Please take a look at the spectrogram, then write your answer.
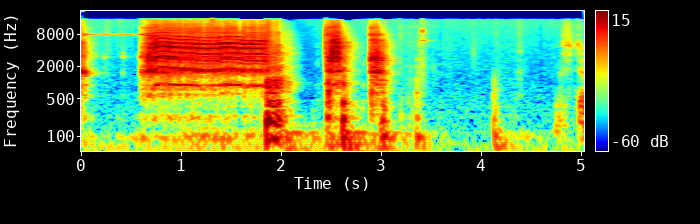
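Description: A Milwaukee M18 FID2 Gen 3 Fuel Surge impact driver on speed 2 drives a screw with a close, loud whine lasting over a second, then gives several short bursts and finishing taps.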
